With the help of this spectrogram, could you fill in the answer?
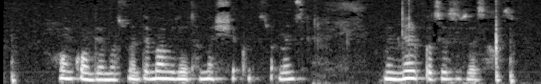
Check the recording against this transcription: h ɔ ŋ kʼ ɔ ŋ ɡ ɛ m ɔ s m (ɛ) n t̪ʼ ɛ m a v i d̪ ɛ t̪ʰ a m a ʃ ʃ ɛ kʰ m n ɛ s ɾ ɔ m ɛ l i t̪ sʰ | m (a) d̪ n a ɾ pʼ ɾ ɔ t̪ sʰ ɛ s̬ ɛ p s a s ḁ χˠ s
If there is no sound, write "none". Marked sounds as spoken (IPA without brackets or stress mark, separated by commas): ɛ, i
